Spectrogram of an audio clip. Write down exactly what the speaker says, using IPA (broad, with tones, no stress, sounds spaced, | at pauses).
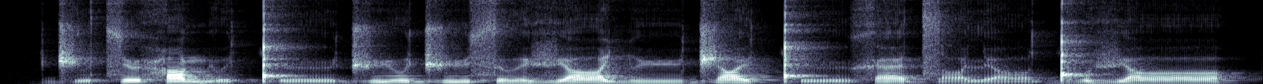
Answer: d͡ʒ ɯ˩ t͡s ø˥ h ɑ˥ mʲ o˩ ɪ̯ ǃʼ øː˩ d͡ʒ y˥ ʊ̯ d͡ʒ y˥ s ɯ˥ ɪ̯ vʲ ɑː˥ ʎ yː˥ d͡ʒ ɑ˥ ɪ̯ ǃʰ øː˩ x æ˥ d͡z ɑ˩ lʲ ɑː˩ ɡ͡ǃ ɯ˥ ʊ̯ vʲ ɑː˥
